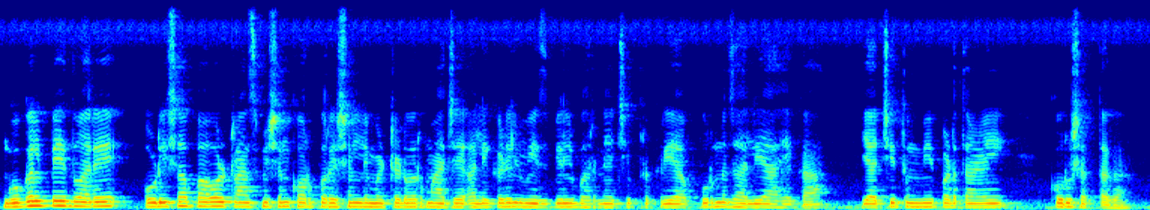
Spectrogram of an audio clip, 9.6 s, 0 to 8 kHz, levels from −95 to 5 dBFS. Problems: none marked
